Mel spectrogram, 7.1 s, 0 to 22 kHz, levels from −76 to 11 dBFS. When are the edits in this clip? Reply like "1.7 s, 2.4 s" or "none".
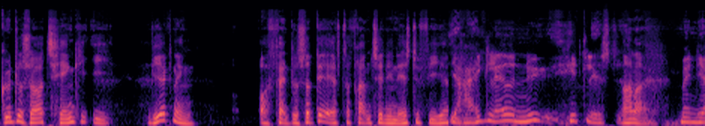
4.5 s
